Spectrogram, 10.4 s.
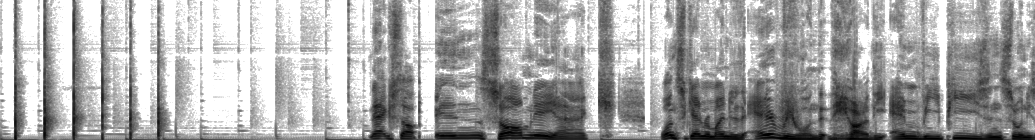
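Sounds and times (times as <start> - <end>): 
fast hand claps: 0.0 - 1.8
speech: 3.7 - 10.3.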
